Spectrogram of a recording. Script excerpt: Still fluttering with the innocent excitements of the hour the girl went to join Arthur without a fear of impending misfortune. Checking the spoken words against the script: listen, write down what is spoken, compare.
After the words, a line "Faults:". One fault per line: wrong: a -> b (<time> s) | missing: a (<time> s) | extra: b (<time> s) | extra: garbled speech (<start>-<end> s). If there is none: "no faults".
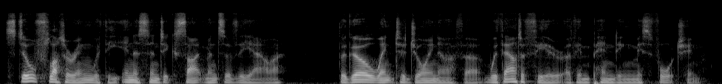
Still fluttering with the innocent excitements of the hour the girl went to join Arthur without a fear of impending misfortune.
Faults:
no faults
